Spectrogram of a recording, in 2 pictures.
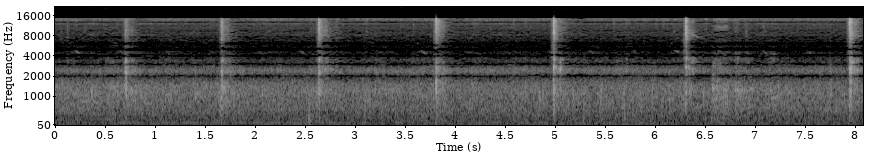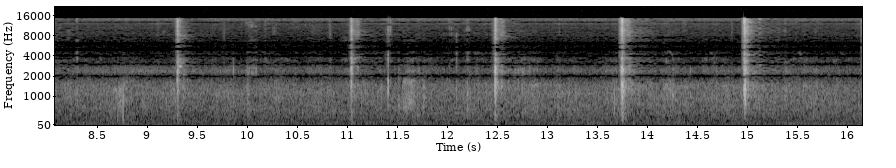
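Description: Footsteps of a person walking: sharp clicks at a steady walking beat, about one every second, growing louder near the end, over faint steady background hiss.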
